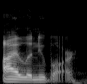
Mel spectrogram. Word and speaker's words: Isla Nublar: in the next video oh inside is la new bars pronounced Isla Nublar some of you would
